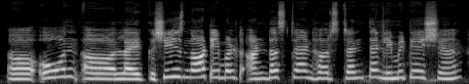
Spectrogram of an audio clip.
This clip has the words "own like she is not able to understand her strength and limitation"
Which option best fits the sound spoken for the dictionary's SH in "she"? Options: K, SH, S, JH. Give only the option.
SH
